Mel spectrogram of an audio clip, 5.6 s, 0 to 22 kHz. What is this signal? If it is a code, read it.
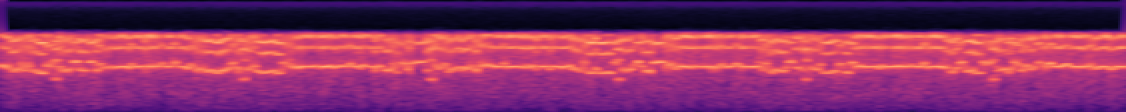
Emergency Alert System (SAME) tones (header bursts), heard as harsh buzzing bursts. It is heard from 0.9 to 5.3 s.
